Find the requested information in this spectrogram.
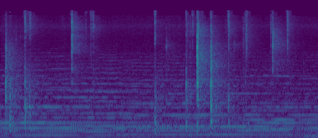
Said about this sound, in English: What is that? Oh, I'm drinking water. Why does it sound like you're beating that water bottle to a pulp? What are you doing? You're squishing it so much. I don't know. It's very, like, wilted.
